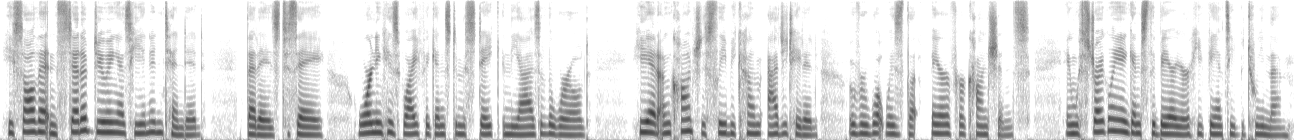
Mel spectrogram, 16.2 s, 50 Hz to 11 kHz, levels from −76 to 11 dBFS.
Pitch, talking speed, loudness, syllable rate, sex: 205 Hz, 175 wpm, -21 LUFS, 5.3 syllables/s, female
